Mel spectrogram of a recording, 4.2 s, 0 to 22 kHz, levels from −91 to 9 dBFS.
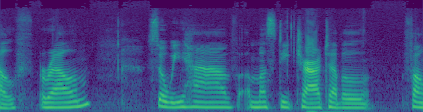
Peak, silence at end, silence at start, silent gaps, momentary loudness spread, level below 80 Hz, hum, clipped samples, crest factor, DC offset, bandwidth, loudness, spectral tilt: -6 dBFS; 0 s; 0 s; none; 9 LU; -60 dBFS; none; under 0.1%; 16 dB; under 0.1%; 16.5 kHz; -21 LUFS; -5 dB/octave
